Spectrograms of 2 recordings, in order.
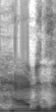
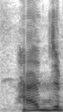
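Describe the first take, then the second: First: हेड्ज with an audible d stop before the j; D wrongly pronounced. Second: हेज said with the D dropped, straight into j; silent D. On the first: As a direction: sound out the D in हेड्ज, as "hed-j". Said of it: "हेड्ज नहीं". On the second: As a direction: say हेज as "hej", no d before the j. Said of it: "हेज पना है". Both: Shown as a demonstration.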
